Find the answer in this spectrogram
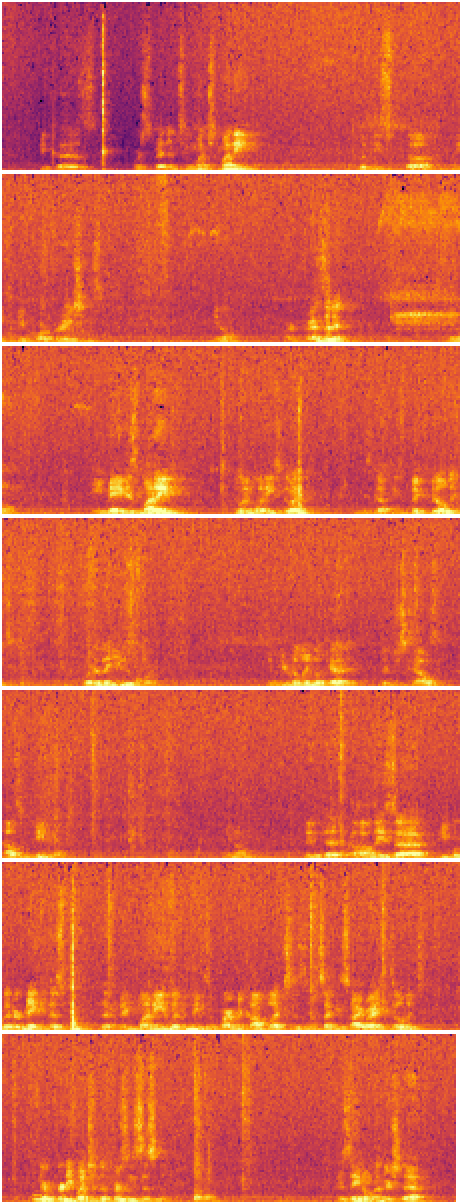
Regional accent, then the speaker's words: New Mexico, United States; I come from the Navajo Nation of New Mexico.

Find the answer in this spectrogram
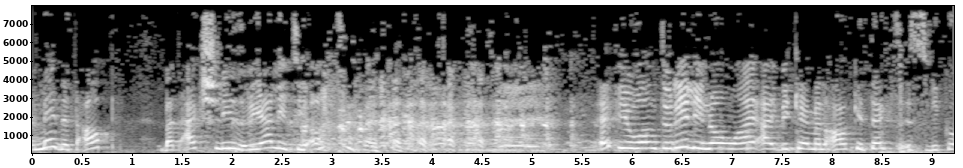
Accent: Jordan; became a refugee, and we went to Jordan, and I grew up in Jordan as a refugee

